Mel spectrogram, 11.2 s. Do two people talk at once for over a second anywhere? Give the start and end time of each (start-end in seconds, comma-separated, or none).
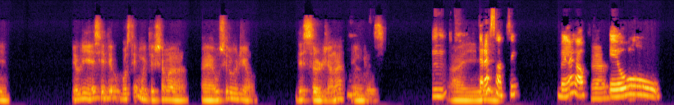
none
